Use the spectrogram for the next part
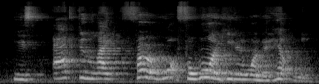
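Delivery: usual speaking voice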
